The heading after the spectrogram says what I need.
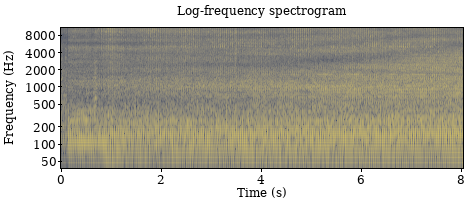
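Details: Ariens two-stage snow thrower model 11528 with old Tecumseh engine, in drive with auger locked blowing snow; strong even single-cylinder chug holding speed without missing or surging; normal engine under load.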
